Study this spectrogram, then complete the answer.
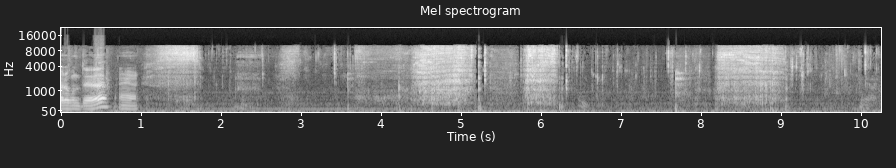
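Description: A young man slurps noodles loudly.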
